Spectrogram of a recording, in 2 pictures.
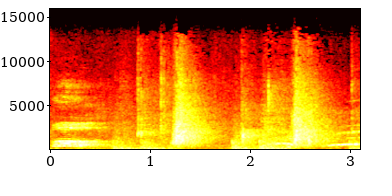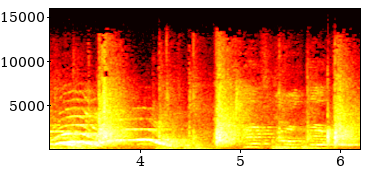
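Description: Voices singing and calling out over music in a stage number, cut through by several loud thumps.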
